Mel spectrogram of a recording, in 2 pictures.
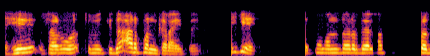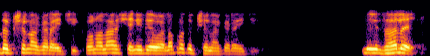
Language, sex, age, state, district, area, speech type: Marathi, male, 30-45, Maharashtra, Jalna, urban, conversation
